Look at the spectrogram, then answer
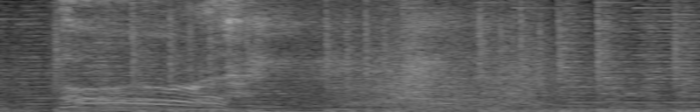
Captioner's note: grunt of exertion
